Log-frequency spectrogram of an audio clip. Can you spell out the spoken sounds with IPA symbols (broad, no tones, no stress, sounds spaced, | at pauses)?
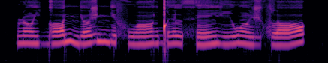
ɳ õ j ɡ ɔ nʲ ɔ ʒ nʲ e f w ɔ̃ ɡ͡ǃ ɘ l θ ẽ j i w õ ʒ f l ɔ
